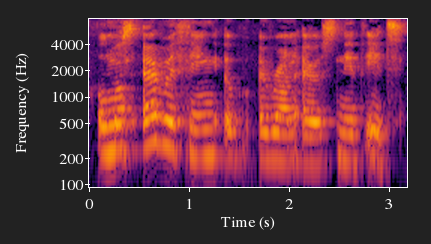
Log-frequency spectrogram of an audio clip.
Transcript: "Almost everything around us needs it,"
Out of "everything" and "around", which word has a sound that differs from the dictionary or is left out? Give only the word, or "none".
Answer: none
